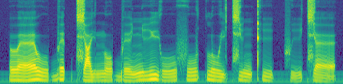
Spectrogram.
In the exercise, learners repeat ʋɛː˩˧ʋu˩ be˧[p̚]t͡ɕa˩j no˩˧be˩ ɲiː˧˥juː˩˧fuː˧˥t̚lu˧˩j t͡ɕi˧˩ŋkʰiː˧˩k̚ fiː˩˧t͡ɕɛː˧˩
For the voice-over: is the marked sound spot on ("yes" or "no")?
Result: no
